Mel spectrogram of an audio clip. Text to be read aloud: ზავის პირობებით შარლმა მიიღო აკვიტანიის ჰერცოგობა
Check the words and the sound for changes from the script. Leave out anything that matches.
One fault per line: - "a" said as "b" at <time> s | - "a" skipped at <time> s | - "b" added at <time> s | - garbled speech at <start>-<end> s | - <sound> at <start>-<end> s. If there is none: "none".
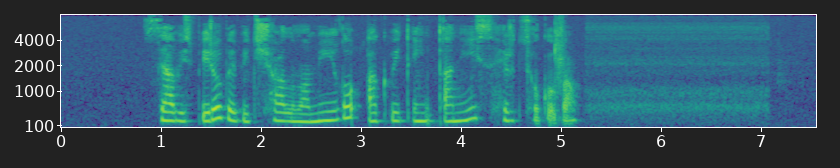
none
